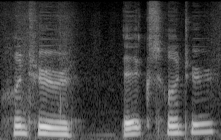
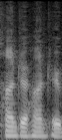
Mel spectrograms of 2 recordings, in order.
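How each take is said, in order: First: The middle X is spoken aloud. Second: The middle X is left silent. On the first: The speaker calls it wrong. "you know it's wrong to say it" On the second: The speaker calls it right. "I know it's Hunter x Hunter"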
